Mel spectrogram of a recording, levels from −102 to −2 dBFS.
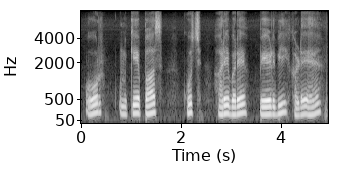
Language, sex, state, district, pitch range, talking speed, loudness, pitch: Hindi, male, Uttar Pradesh, Saharanpur, 160-185 Hz, 120 wpm, -16 LUFS, 175 Hz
